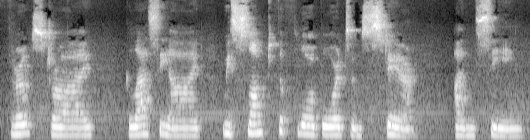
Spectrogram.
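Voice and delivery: plain reading voice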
